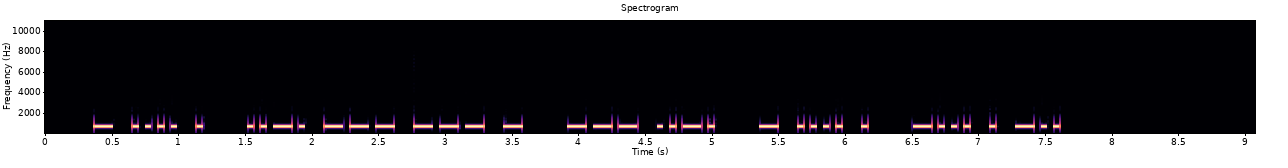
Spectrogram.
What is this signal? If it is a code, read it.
Morse code, heard as a keyed tone, about 25 wpm, 700 Hz. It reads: THE FOOT OF THE BED
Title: Sets of 5 Words Encore2 25wpm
